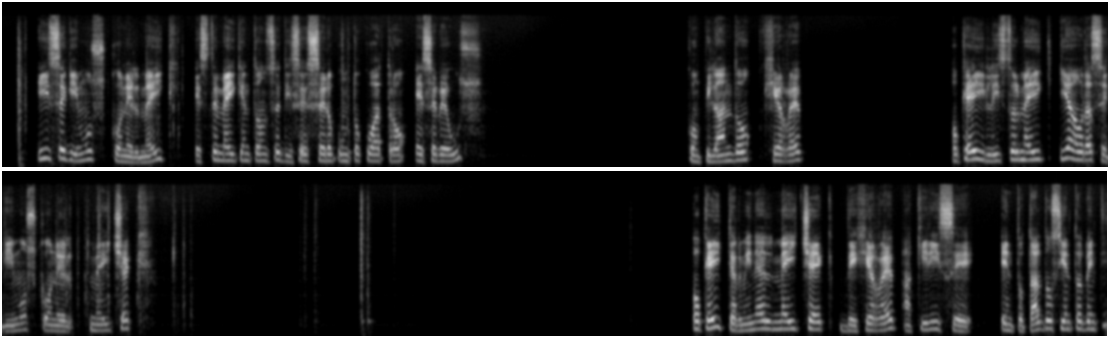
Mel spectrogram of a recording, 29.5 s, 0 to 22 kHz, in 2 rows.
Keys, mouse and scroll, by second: 0.1 Down, 1.6-2.8 typing, 4.4 Return, 10.5-11.2 scroll down 1, 13.8 click, 15.1-17.5 typing, 19.4 Return.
